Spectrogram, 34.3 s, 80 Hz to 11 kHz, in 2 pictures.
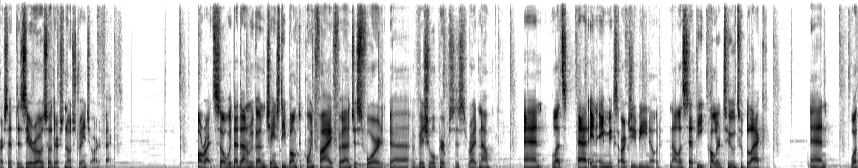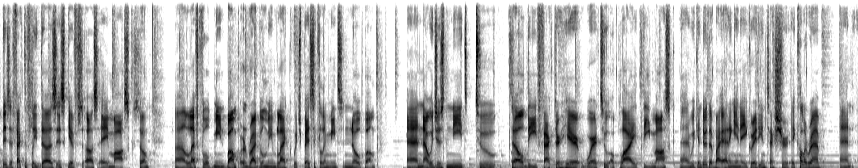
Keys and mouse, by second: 2.5 shift+click, 4.2-5.6 drag, 9.8 shift+a, 13.2 click, 17.1 click, 20.8 click, 24.2 click, 25.2-26.9 drag, 27.9-29.0 drag, 29.0 shift+a, 32.8 click, 33.0 shift+a, 33.9 p.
